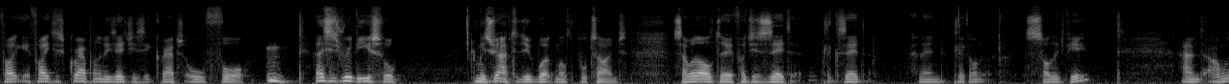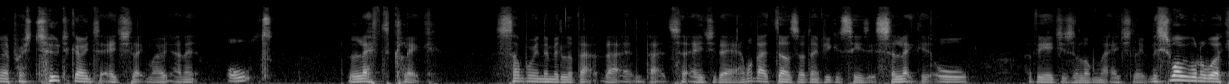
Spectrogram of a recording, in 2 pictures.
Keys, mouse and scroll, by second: 0.6 g, 2.2 middle click, 10.9 middle click, 11.8-12.8 scroll up 1, 12.8 2, 16.0 alt+click, 19.7 middle click, 22.0-22.7 scroll up 2, 23.0-23.4 scroll up 1, 23.6-24.2 scroll down 2, 24.0 middle click.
